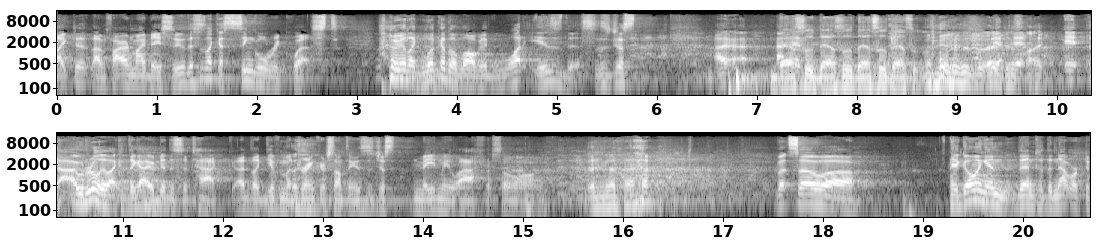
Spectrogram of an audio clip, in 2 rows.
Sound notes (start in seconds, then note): 8.2 laughter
